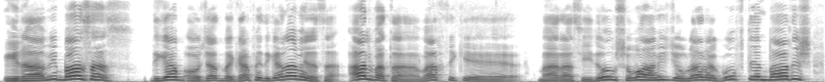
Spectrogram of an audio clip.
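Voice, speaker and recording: A woman's voice: medium pitch, sing-song, few pauses, close to an everyday voice. A woman voicing a proud, touchy talking chocolate character with an Afghan Dari accent, boastful and easily offended. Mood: aggrieved.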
